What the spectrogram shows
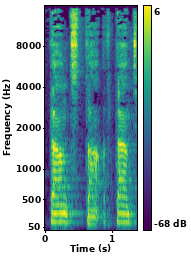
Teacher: on aura T consonantique, un E ouvert nasal, un T consonantique, et le E est aphone, ça veut dire caduc.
